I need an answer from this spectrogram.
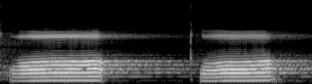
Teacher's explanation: اس کا مخرج ہے زبان کی نوک اور اوپر کے دانتوں کی جڑ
